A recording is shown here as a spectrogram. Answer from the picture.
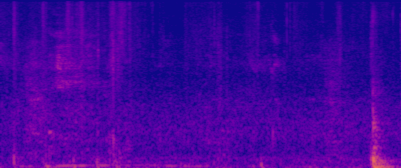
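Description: Faint garden sounds of hand trowels digging in soil and footsteps on grass, a few soft taps and scrapes. A voice starts loudly near the end.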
